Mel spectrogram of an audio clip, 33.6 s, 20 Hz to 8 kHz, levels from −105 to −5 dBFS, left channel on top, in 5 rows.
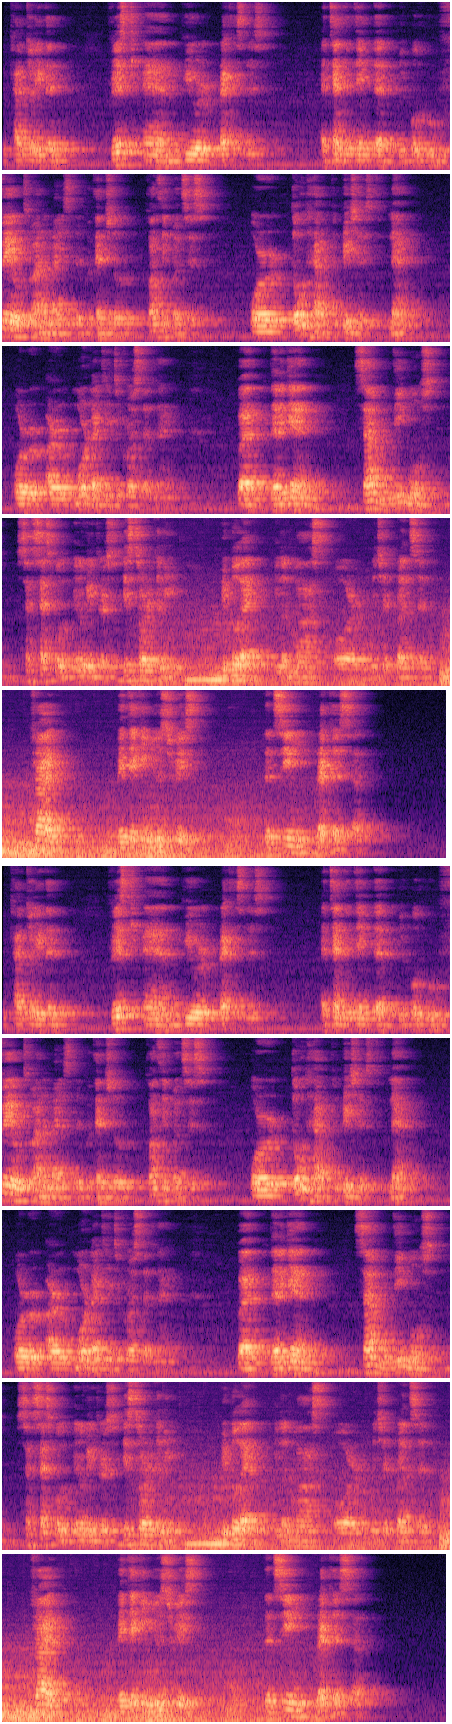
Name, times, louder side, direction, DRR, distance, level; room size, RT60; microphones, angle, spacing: voice 1, 0.2-0.8 1.6-3.9 4.8-8.5 8.9-9.7 10.4-10.8 11.1-11.6 11.8-12.2 12.5-12.8 13.6-15.9 17.0-17.2 17.5-18.1 18.7-20.1 20.4-23.9 24.2-26.6 27.3-27.7 28.6-29.8 30.8-32.3, equal, ahead, -12 dB, 1.0 m, -21 dB
Thunder, 22.0-31.7, equal, 65° right, 0.6 m, -27 dB
2.3 x 2.1 x 2.5 m, 1.1 s
head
